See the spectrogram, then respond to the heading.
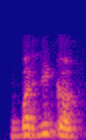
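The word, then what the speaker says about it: barriga: такого барига. Барига. Так як ґ читається ця буква, якщо далі нема і або е.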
